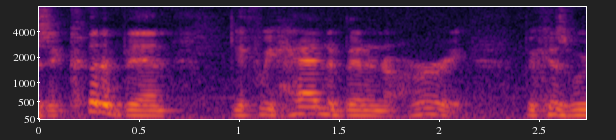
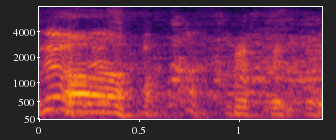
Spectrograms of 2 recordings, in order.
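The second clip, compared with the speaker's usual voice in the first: laughing reply; 8 semitones higher, 13 dB louder, much slower than usual. Retold or imitated. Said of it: "And I was like".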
